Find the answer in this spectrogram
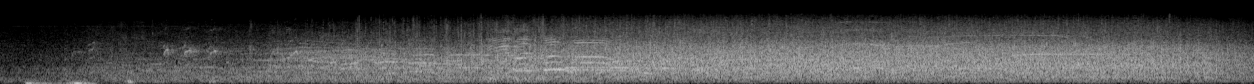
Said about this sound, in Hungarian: Kedves hallgatóink, ezzel a köszönéssel, köszöntéssel és tapssal ér véget a mai szerda délelőtti általános kihallgatás.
